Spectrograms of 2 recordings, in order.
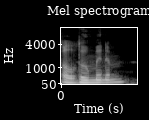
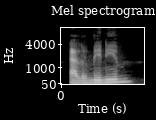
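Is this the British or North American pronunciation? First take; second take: North American; British. First: It is said with four syllables, North American style. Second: It is said with five syllables, British style. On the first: This is how Canadians say it. "we pronounce aluminum as aluminum" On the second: This is how it is said in the UK. "and not aluminium"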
